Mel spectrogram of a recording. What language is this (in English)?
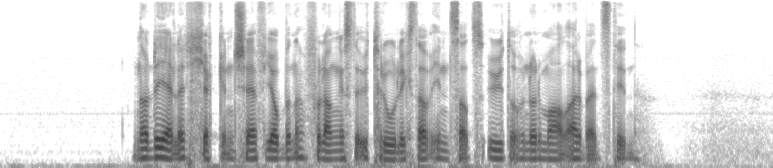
Norwegian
